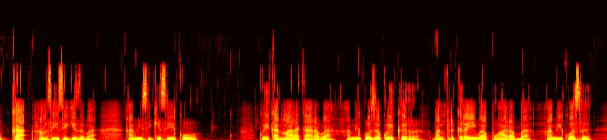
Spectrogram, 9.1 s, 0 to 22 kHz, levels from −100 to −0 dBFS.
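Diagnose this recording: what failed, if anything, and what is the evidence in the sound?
The codec stage is where this failed, most likely Bluetooth SBC compression, applied throughout the speech. Nothing remains above 16.2 kHz, and the upper range sounds gritty and unstable, with heavy coarse-quantisation damage. On a spectrogram the top band flickers in and out as patchy blocks, with a grainy noise floor under the strongest energy. The starved bit allocation across SBC's sub-bands points to a small bit pool near 64 kbps.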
